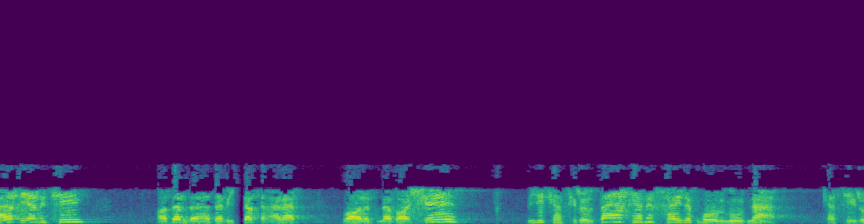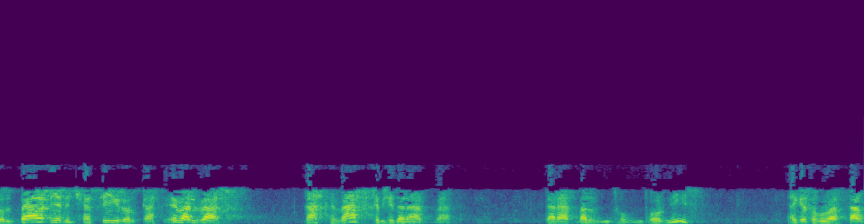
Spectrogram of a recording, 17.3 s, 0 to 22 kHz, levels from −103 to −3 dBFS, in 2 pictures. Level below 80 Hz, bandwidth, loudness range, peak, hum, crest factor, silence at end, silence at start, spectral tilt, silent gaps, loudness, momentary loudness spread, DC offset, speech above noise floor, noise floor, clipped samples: -60 dBFS; 6 kHz; 5 LU; -2 dBFS; none; 16 dB; 0 s; 0 s; -7 dB/octave; none; -18 LUFS; 13 LU; under 0.1%; 37 dB; -55 dBFS; under 0.1%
